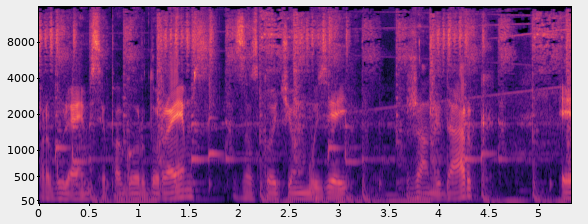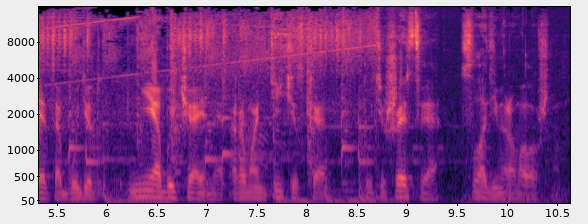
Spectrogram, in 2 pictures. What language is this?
Russian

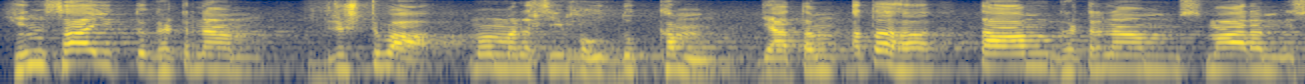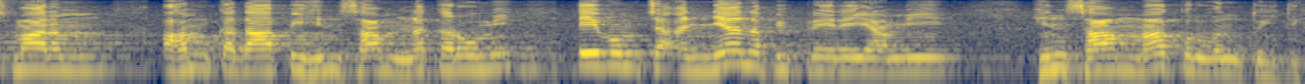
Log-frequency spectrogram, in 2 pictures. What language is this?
Sanskrit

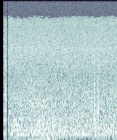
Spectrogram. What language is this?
Czech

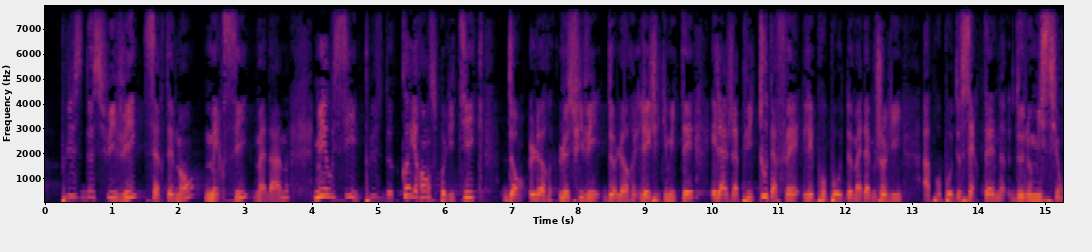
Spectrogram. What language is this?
French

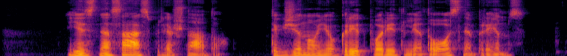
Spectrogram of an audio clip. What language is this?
Lithuanian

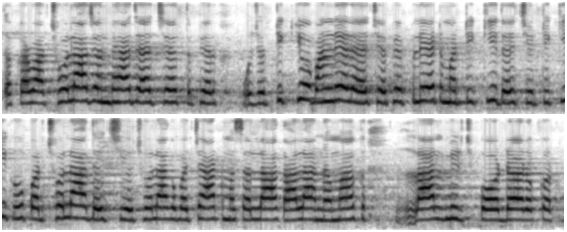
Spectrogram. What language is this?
Maithili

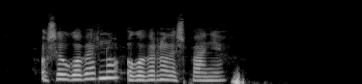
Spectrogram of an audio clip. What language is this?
Galician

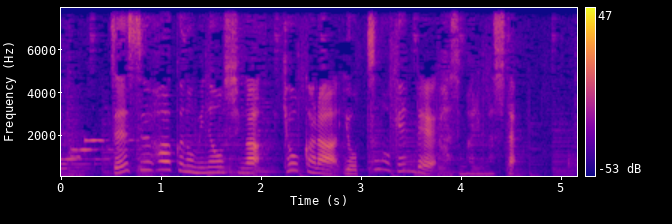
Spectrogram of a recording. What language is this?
Japanese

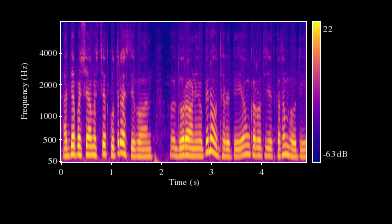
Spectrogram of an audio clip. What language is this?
Sanskrit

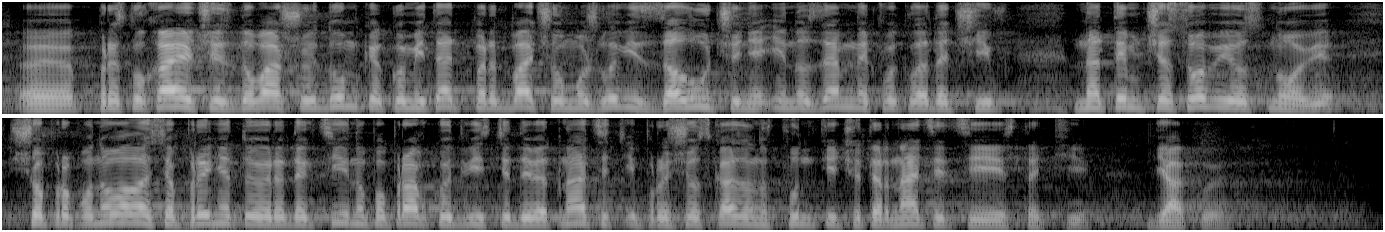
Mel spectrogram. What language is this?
Ukrainian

